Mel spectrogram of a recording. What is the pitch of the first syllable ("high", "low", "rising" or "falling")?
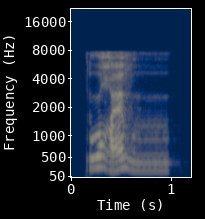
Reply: rising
